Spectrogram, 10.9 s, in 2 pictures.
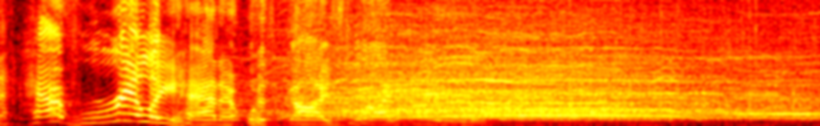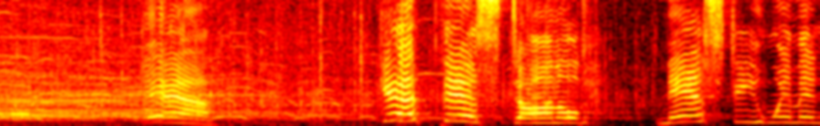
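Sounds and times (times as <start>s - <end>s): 
speech: 0.5s - 3.4s, 8.2s - 10.9s
small crowd cheering and whooping: 1.3s - 9.6s
sustained high-pitched shout: 1.6s - 7.0s.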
